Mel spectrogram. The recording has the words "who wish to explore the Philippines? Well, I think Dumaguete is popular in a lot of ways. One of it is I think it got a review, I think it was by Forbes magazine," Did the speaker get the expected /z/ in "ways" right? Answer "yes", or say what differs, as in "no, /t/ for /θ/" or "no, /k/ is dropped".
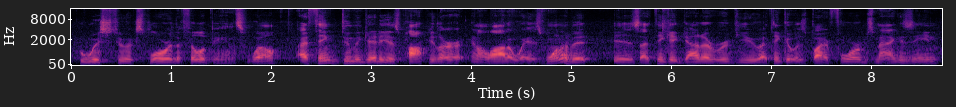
yes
